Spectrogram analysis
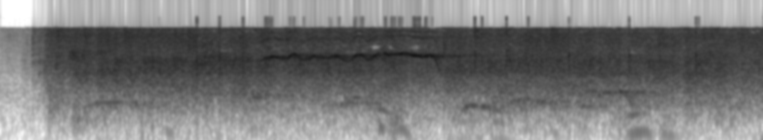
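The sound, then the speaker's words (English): A live studio audience at a paranormal-themed radio show in Exeter Town Hall bursts into applause and cheering: loud clapping starts abruptly and holds steady, with a shrill wavering whistle rising above it midway. “And for the first time in the history of our show, we have a live audience, as you could hear. They're good at that, aren't they?”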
